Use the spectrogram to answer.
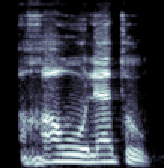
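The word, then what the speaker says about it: خولة: Kung hindi po natin bibigkasin yung ta'ul marbuta na may dhamma, magiging ha po ang kanyang tunog.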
